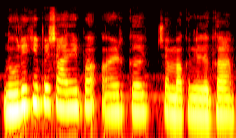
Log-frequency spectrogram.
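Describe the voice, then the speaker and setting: A woman narrating a romance novel aloud, reading every character's lines in her own voice with small lifts in pitch. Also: dark tone. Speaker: novel reader.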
